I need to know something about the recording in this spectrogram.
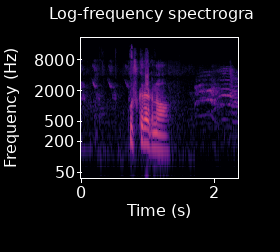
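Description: A single drawn-out vocal call about a second in, lasting about half a second, its pitch falling.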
